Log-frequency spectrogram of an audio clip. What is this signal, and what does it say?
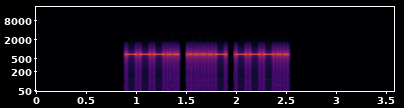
Morse code, heard as a keyed tone, about 34 wpm, 700 Hz. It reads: 848
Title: Common Cut Numbers - 3-Digit 35wpm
